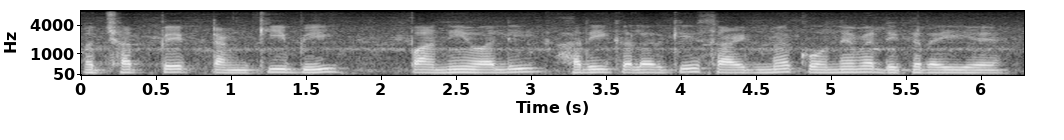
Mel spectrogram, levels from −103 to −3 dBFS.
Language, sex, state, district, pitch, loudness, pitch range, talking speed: Hindi, male, Uttar Pradesh, Lucknow, 130 Hz, -17 LUFS, 125-140 Hz, 155 wpm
